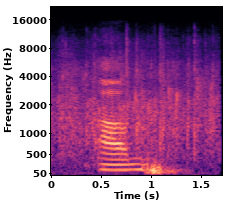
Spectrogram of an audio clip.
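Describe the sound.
An audience breaks into applause, a crackling wash of claps that stays fairly steady, with a short voiced call rising just before the clapping takes hold.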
